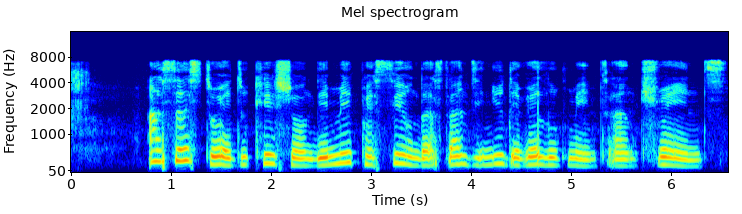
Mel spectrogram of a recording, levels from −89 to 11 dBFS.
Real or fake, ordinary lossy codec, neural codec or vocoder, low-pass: fake; none; codec, 16 kHz, 16 kbps, FunCodec, trained on Chinese and English, 50 frames a second; 7.2 kHz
